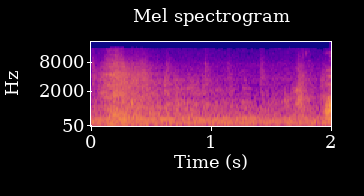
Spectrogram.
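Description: A baked sponge cake in its pan being lifted off an oven rack with oven mitts: soft rustling and handling noises over a steady low hum.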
